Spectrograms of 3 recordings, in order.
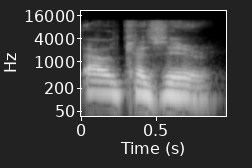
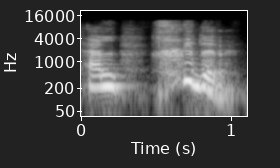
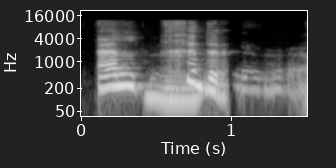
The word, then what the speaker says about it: Al-Khidr: It's Al-Khidr. Al-Khidr. Or Okay, Khidr. There is no vowel between the D and the R.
